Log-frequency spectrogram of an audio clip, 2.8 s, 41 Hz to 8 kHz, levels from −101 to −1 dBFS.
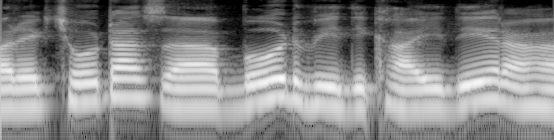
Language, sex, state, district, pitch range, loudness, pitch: Hindi, male, Jharkhand, Ranchi, 140-175 Hz, -14 LUFS, 150 Hz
